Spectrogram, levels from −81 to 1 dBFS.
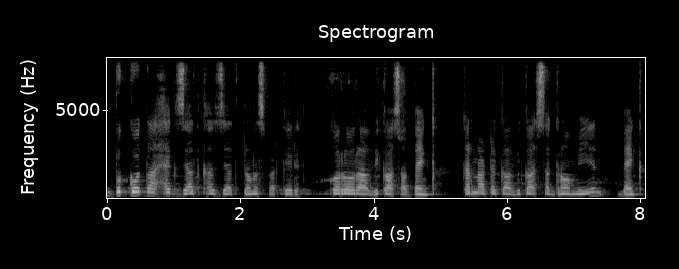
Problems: constant background noise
